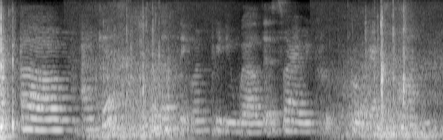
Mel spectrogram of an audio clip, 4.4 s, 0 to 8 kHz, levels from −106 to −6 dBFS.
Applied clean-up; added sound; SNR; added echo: none; Drawer open or close / Wood; -3 dB; reverberation time 0.6 s.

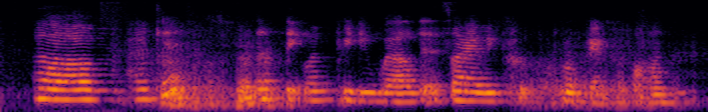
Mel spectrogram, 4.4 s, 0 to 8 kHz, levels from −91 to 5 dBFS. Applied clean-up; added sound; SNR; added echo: neural mask model DeepFilterNet 3.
